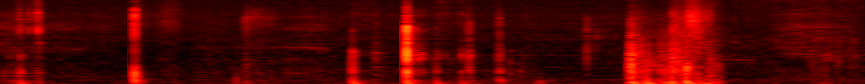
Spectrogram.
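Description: Scattered light clicks and knocks of a wristwatch being handled and set into a timegrapher's plastic watch holder. There is a louder, longer burst of handling noise about three seconds in.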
